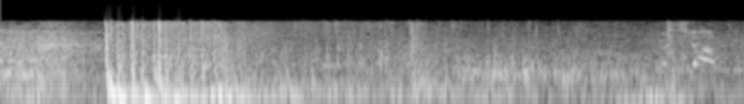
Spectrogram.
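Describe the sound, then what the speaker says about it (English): A bomb in a World War II video game detonates with a sudden loud boom, then trails into a rumbling, crackling aftermath with faint voices in the background. "Enemy bomb incoming."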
